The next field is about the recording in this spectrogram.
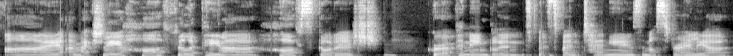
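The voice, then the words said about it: Non-Texan accent. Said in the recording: “Your accent. ... It's not a typical Dallas accent.”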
